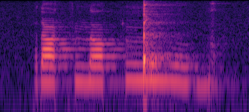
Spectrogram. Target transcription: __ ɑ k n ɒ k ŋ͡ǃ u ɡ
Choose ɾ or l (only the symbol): ɾ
